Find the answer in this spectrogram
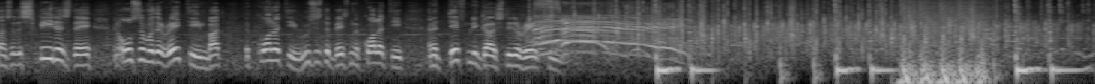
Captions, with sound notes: So the speed is there, and also with the red team, but the quality, whose is the best in the quality. And it definitely goes to the red team. (cheering and clapping) (bold music)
